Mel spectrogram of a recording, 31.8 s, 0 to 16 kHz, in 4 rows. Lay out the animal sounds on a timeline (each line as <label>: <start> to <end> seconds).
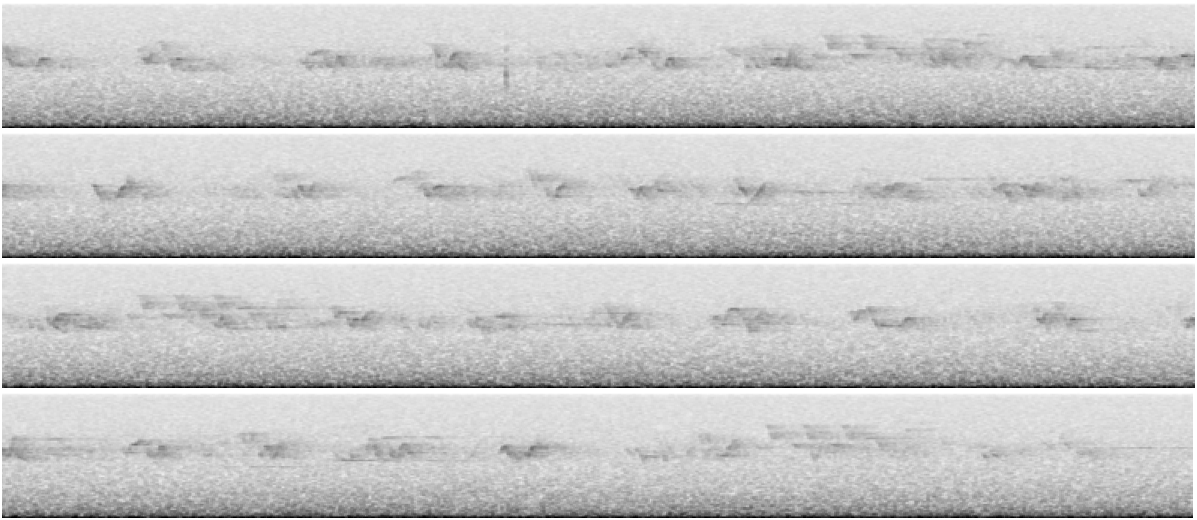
Red-eyed Vireo (Vireo olivaceus): 0.0 to 31.8 seconds
Indigo Bunting (Passerina cyanea): 5.2 to 6.3 seconds
Indigo Bunting (Passerina cyanea): 16.6 to 17.7 seconds
Indigo Bunting (Passerina cyanea): 28.5 to 29.8 seconds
